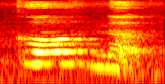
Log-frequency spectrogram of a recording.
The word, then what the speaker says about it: colonel: That will be कर्नल. The correct pronunciation will be कर्नल.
